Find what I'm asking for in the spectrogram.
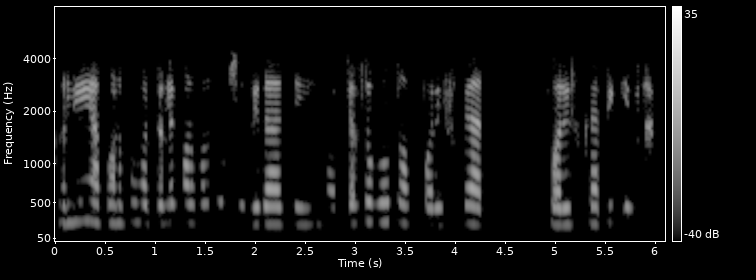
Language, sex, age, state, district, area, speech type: Odia, female, 60+, Odisha, Angul, rural, conversation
